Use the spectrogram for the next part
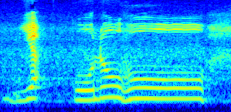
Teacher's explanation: جب الف پر جزم ہوتی ہے تو یاد رکھنا ہے ہم اس کو جھٹکا دے کے پڑھیں گے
